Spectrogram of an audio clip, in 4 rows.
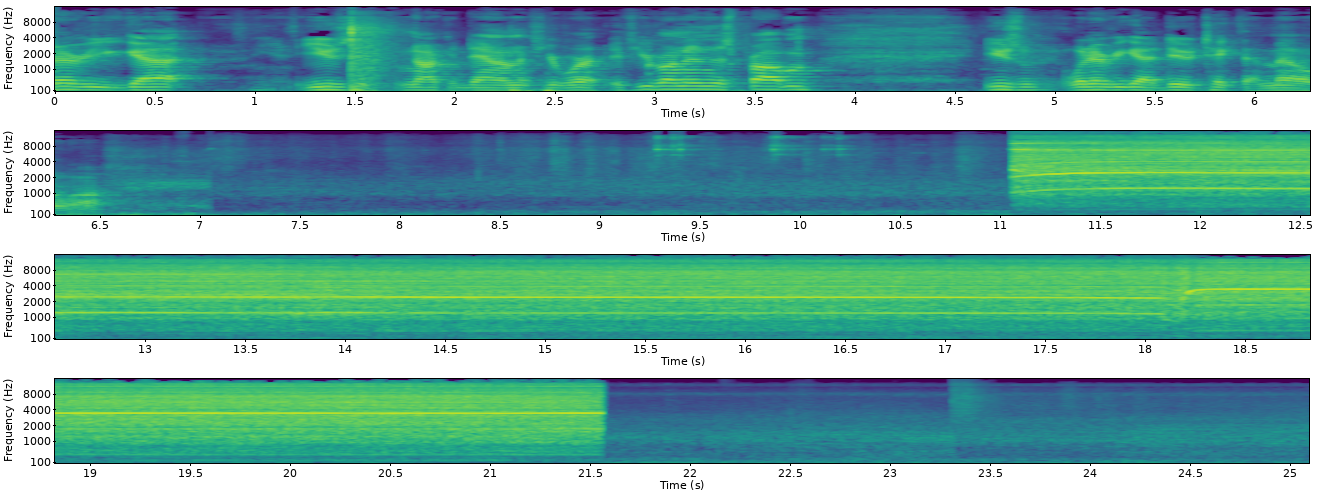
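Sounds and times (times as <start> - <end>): cordless drill grinding whine: 11.1 - 21.6.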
